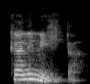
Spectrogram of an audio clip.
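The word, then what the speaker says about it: καληνύχτα: You hear the sound h, h. Kalinichta.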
